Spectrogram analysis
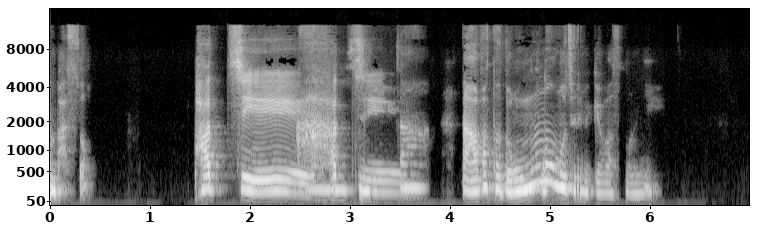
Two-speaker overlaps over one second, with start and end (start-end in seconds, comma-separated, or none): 2.4-3.7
